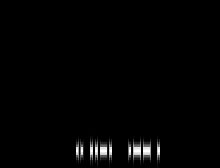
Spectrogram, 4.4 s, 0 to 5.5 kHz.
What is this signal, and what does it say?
Morse code, heard as a keyed tone, about 25 wpm, 600 Hz. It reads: IF WE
